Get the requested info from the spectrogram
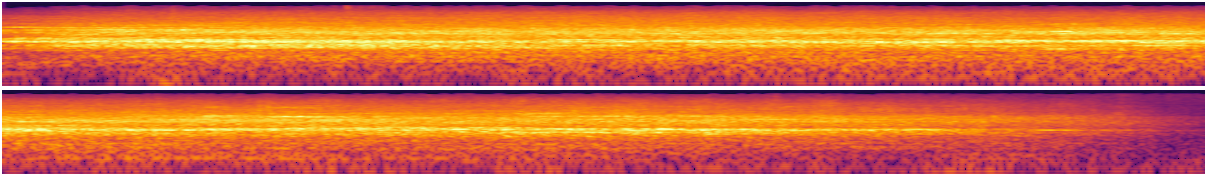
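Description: A steady rushing noise with a faint high hum, fading out over the last couple of seconds.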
